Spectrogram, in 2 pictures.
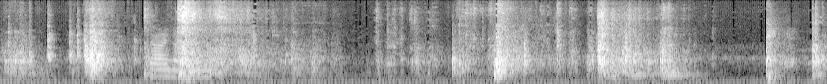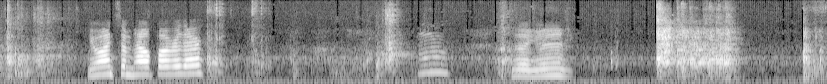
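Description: Scrap metal pieces clank and rattle as they are handled.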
